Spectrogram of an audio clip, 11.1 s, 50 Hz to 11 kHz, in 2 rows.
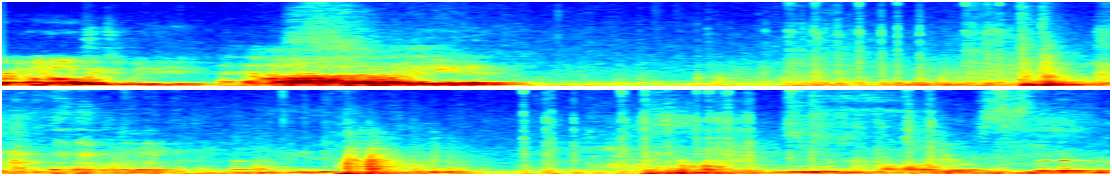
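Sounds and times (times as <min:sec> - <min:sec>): murmur of voices: 0:00.0 - 0:02.9, 0:05.4 - 0:11.0
rustling: 0:02.7 - 0:10.8.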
